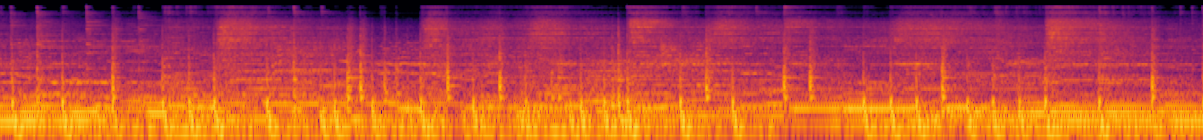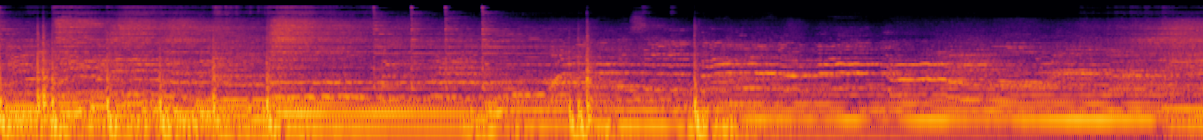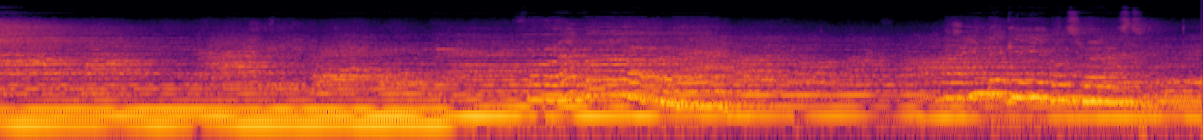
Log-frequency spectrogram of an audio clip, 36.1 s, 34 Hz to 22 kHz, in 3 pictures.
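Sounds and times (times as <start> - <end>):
drum kit playing a groove: 0.0 - 19.7
sustained low bass notes: 0.0 - 36.0.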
